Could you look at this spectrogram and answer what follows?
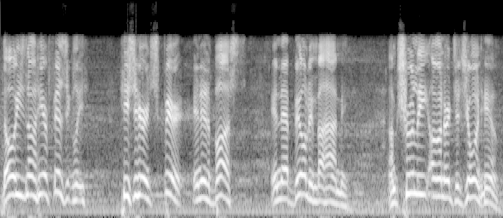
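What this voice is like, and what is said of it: Slight Southern American country accent. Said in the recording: “he sounded country ... A little southern ... A little country to me”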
